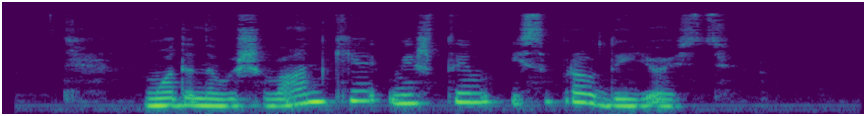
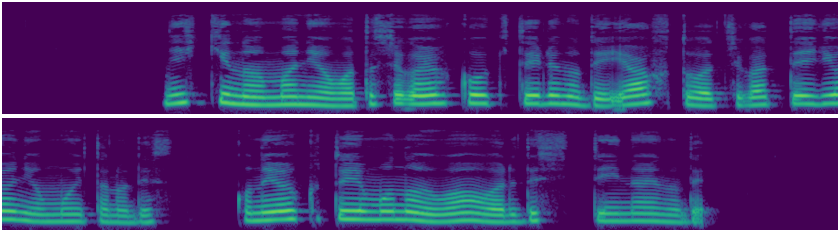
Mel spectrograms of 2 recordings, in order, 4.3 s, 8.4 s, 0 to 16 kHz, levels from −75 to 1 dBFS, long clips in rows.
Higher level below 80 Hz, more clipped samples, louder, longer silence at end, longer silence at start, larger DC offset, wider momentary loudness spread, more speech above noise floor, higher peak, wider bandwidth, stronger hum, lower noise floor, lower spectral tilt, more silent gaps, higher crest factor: first, -60 dBFS vs -74 dBFS; neither; about the same, -23 LUFS vs -23 LUFS; about the same, 0.7 s vs 0.65 s; second, 0.3 s vs 0.8 s; neither; about the same, 7 LU vs 9 LU; second, 34 dB vs 56 dB; about the same, -8 dBFS vs -8 dBFS; about the same, 11.5 kHz vs 11.5 kHz; neither; second, -56 dBFS vs -79 dBFS; about the same, -6.5 dB/octave vs -6 dB/octave; neither; about the same, 16 dB vs 16 dB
